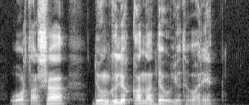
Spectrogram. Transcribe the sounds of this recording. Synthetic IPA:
wʔo̞ɾt̪ɑ̰ʃɑ | d̪ɵŋɡʲɪlɪk̚qɑnɑd̪æwle̞̰t̪ɪbɑ̰ɾe̞̰d̪ɪ

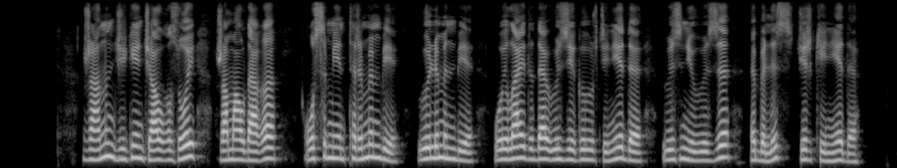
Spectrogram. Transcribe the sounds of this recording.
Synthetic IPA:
ʒɑnənʒeɡʲe̞nʒɑlˠʁəzwo̞j | ʒ̥ɑmɑlˠd̪ɑʁə | wʔo̞səme̞nt̪ʰɪɾɪmɪmbe̞ | wɵlɪmɪnbe̞ | wo̞jlˠɑjd̪əd̪ɑwɵze̞ɡʲɪwɵɾt̪e̞ne̞d̪ɪ | wɵzɪne̞wɵzɪ | ɪbɪlɪsʒe̞ɾkʲe̞ne̞d̪ɪ

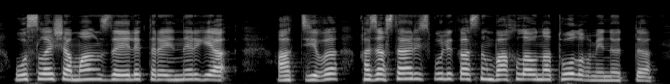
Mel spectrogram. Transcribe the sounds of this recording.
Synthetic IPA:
wo̞səlˠɑjʃɑmɑɴəzd̪əe̞le̞k̚t̪roe̞ne̞ɾɡʲijaː | k̚t̪ijvə | qʰɑzɑqst̪ɑnɾe̞spublijkɑsənəɴbɑqəlˠɑwənɑt̪ʰo̞lˠəʁəme̞nwɵt̪ːɪ

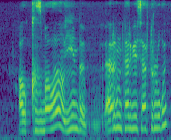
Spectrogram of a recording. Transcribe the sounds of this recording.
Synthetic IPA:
ɑlˠqʰəzbɑlˠɑje̞nd̪ɪæɾkʲɪmt̪ʰæɾbije̞sɪæɾt̪ʰʏɾlɪʁo̞j

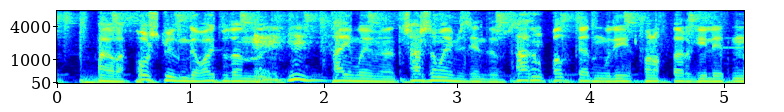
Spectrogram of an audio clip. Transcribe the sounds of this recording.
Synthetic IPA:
t̪ʰɑʁəd̪ˠɑqʰo̞ʃkʰʲed̪ɪŋd̪e̞pɑjt̪ud̪ɑnt̪ʰɑjmɑjmʃɑɾʃ̬ɑmɑjməze̞nd̪ɪsɑʁənəp̚qʰɑlˠd̪ək̪ʲʰæd̪ɪŋwɵd̪ejqʰo̞nɑq̚t̪ɑɾkʲʰe̞le̞t̪ɪn

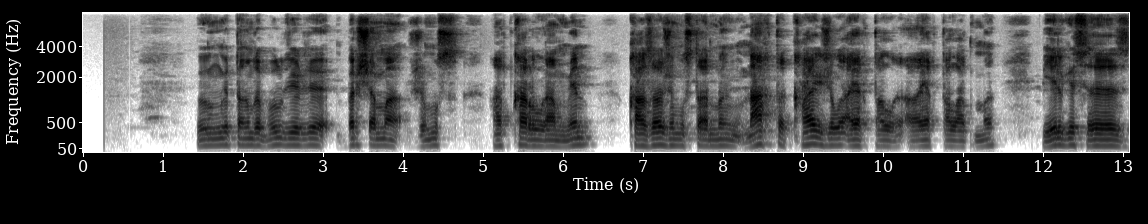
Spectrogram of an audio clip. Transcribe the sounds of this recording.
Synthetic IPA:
bɵɡʲɪŋɡʲɪt̪ʰɑɴd̪ɑbʊlˠʒe̞ɾd̪e̞bɪɾʃɑmɑʒʊməs | ɑt̪̚qɑɾəlˠʁɑnme̞ɴ | qʰɑzɑʒʊməst̪ɑɾənəɴnɑqt̪əqʰɑjʒəlˠəɑɑqɑjɑq̚t̪ɑlˠɑt̪ənə | b̥e̞lɡʲɪsɪz

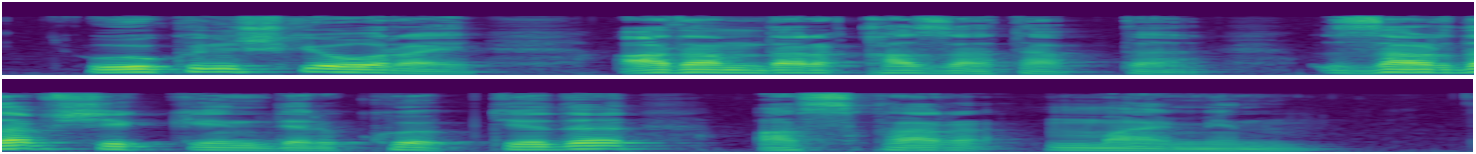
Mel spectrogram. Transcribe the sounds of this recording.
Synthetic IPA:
wɵkʲɪnɪʃkʲe̞wo̞ɾɑ̰j | ɑd̪ɑmd̪ɑɾqʰɑzɑt̪ʰɑ̰p̚t̪ə̰ | zɑɾd̪ɑpʃe̞kʲːe̞nd̪e̞ɾkʲʰɵp̚d̪e̞d̪ɪ | ɑsqɑɾma̰mʲḛn

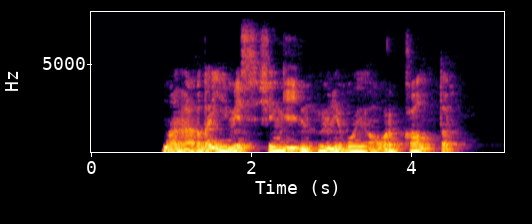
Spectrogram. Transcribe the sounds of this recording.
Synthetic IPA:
mɑɴɑʁəd̪ɑje̞me̞sʃeŋɡʲe̞jd̪ɪnwɵnebo̞jəʔɑwəɾəp̚qʰɑlˠəp̚t̪ːə

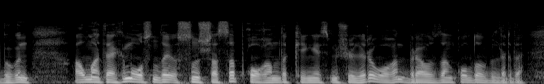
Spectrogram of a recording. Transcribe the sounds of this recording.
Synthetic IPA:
bʏɡʲɪn | ɑlˠmɑt̪əækʲɪmɪwo̞sənd̪ɑjʊsʊnəsʒɑsɑp̚qʰo̞ʁɑmd̪əq̚kʲʰe̞ŋe̞smʏʃe̞le̞ɾɪwo̞ʁɑnbɪɾɑwəzd̪ɑɴqʰo̞lˠd̪ɑwbɪld̪ɪɾd̪ɪ

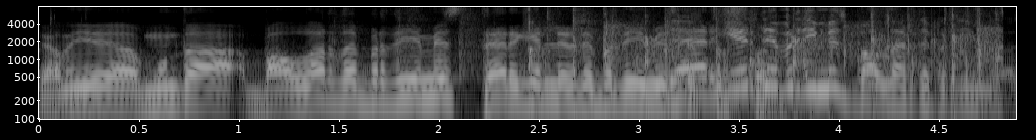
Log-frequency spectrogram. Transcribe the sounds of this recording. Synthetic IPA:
jɑ̰ʁnimʊnd̪ɑbɑlˠɑlˠɑɾd̪ɑbɪɾd̪ejeme̞sd̪æɾɪɡʲe̞ɾle̞ɾd̪e̞bɪɾd̪ejemeeɾʊɾɡ̪eɾebɪɾd̪ejemesbɑlˠɑlˠɑɾd̪ɑbɪɾd̪ejemes

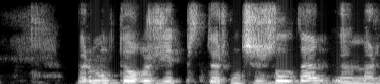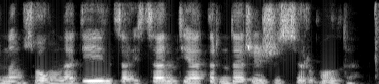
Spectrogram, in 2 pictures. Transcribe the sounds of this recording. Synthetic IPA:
bɪɾməɴt̪ʰo̞ʁəʒʒʒe̞t̪̚pɪ̥st̪ʰɵɾt̪ɪnʃɪʒəlˠd̪ɑnwɵmɪɾɪnɪŋso̞ɴənɑd̪e̞jɪnzɑj̪sɑnt̪ʲʰeat̪rənd̪ɑɾe̞ʒisːe̞̰ɾbo̞̰lˠd̪ə

